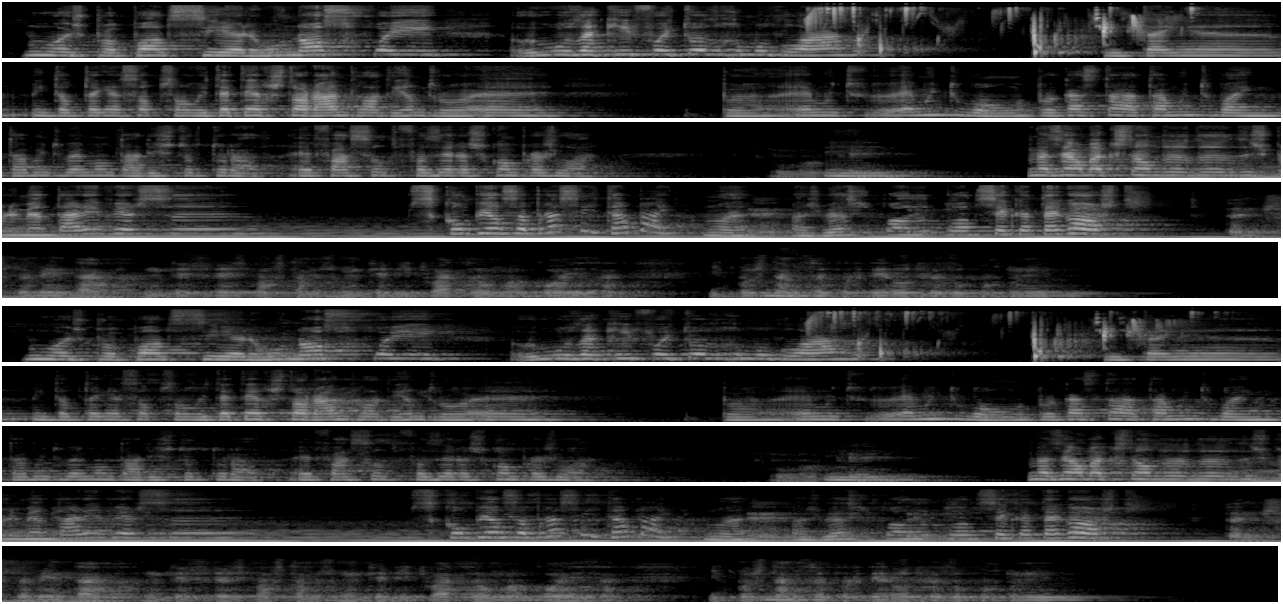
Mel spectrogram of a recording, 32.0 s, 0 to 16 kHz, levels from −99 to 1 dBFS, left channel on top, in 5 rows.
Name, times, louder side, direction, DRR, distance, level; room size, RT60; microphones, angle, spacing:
voice 1, 0.1-2.2 2.5-4.4 5.5-9.2 10.0-15.8 16.9-17.4 17.9-20.5 21.2-24.9 29.4-29.7, left 3 dB, 50° left, 8 dB, 1.9 m, -46 dB
sound 1, 4.0-4.7 4.9-6.0, left 10 dB, 80° left, 1.2 m, -36 dB
voice 2, 16.6-17.4 22.9-24.0 24.6-24.7 25.3-30.8, equal, 35° right, -1 dB, 6.5 m, -56 dB
sound 2, 18.4-26.1, right 1 dB, 70° right, 4.4 m, -50 dB
29.0 x 21.5 x 7.8 m, 0.70 s
head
